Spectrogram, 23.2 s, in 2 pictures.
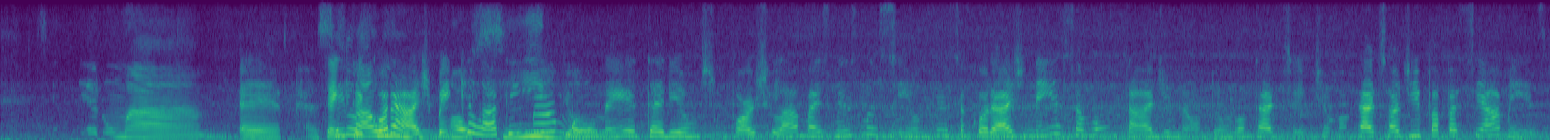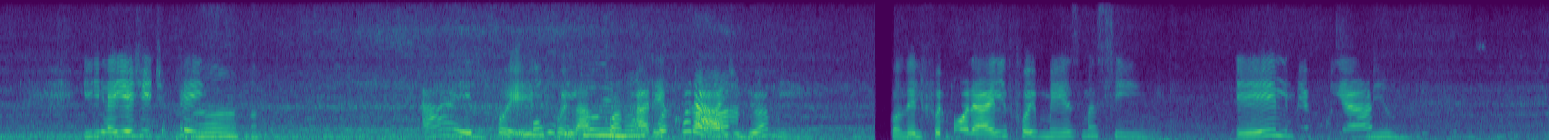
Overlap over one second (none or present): present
